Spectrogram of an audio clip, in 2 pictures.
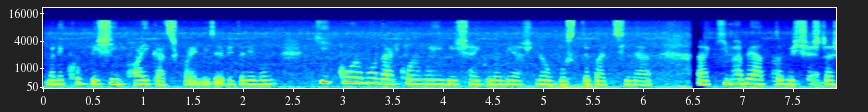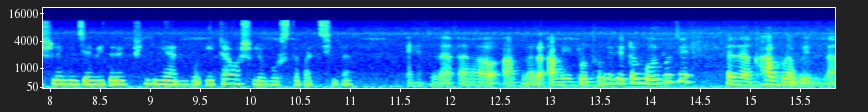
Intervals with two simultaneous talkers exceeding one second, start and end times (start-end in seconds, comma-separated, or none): none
